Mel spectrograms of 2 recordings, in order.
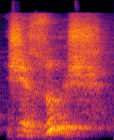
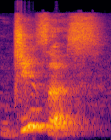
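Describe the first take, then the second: First: The name is pronounced the Portuguese way. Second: The name is pronounced the English way. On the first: "no Brasil e em todas as nações de língua portuguesa... dizemos com muita fé e alegria" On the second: "Os povos de língua inglesa dizem"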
